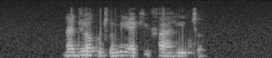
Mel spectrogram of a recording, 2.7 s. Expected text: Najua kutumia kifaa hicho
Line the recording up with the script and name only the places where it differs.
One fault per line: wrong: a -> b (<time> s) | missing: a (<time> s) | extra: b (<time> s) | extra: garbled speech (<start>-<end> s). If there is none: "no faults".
no faults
